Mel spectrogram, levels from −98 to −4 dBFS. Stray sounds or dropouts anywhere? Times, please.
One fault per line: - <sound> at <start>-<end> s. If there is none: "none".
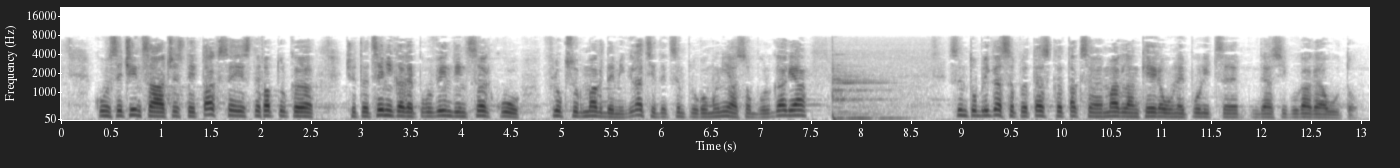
- thud at 7.7-8.7 s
